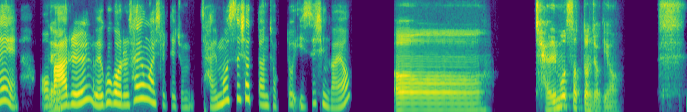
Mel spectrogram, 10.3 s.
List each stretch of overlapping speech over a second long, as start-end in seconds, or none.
none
